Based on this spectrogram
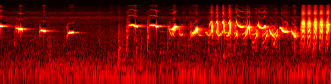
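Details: Greater green leafbird in lively song meant to provoke other birds: four spaced whistles stepping down in pitch, a pause, then rapid varied warbling twists that end in a burst of fast buzzy notes.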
